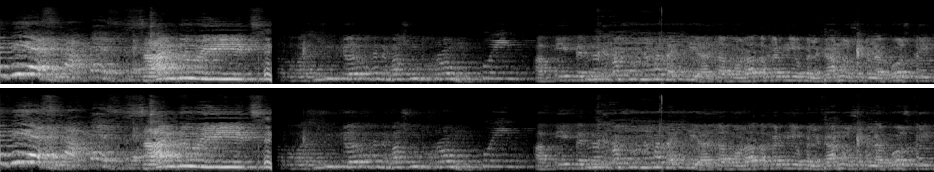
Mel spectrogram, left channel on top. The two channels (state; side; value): normal; both; correlation 0.83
